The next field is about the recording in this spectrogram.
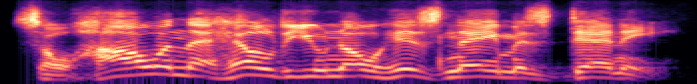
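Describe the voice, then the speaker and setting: An actor playing a seasoned, protective late-night radio host in a drama, with a firm, wry and deliberate delivery. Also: male voice, high voice, sing-song, a bit bright, no echo, dull audio. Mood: indignant, protective.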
